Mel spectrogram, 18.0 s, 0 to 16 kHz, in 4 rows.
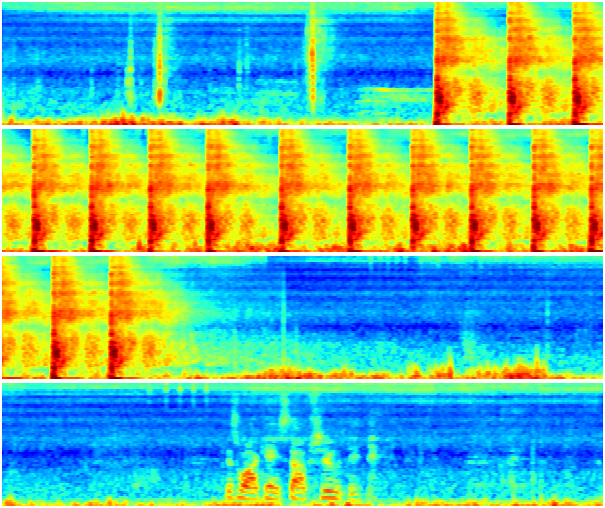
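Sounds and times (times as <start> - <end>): pistol shots: 3.2 - 10.8.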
